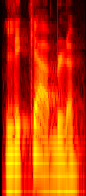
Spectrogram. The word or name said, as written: Les câbles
